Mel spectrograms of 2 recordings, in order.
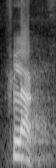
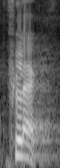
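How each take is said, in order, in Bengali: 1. প্রথম p তে জোরালো ফুঁ আছে। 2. প্রথম p তে জোরালো ফুঁ আছে।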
